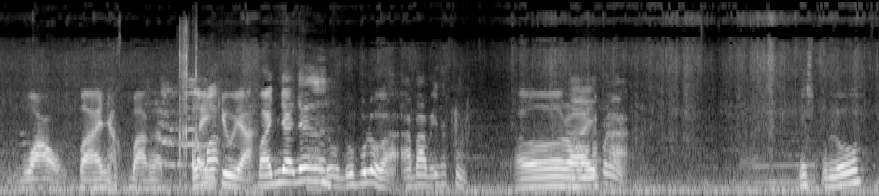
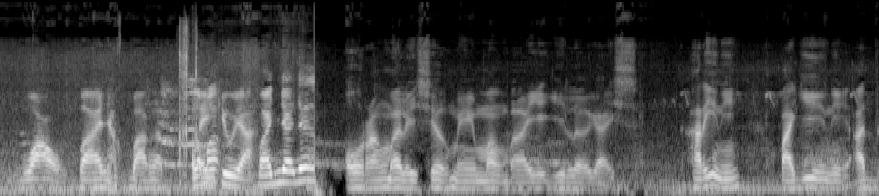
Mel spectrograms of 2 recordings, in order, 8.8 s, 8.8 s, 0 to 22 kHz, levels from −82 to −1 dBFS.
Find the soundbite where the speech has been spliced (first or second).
second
